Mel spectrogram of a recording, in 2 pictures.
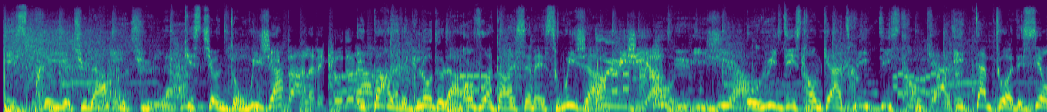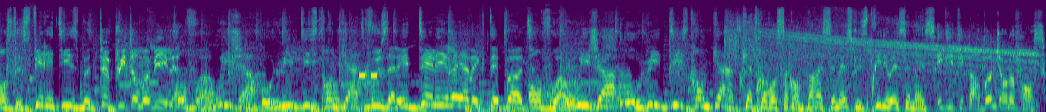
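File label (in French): spot, spots radio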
